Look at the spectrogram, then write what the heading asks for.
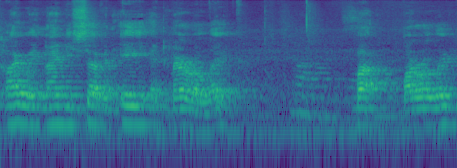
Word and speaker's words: Mara Lake: Mara Lake, did I pronounce it? Yeah.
